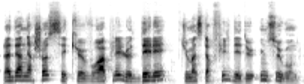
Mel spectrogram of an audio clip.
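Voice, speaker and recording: Chatty man narrating a software tutorial. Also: medium pitch, normal speed. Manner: relaxed, chatty, with fillers like euh and hein. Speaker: tutorial host. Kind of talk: screen-recorded software tutorial.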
